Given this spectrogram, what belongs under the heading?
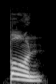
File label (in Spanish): "pon", Spanish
